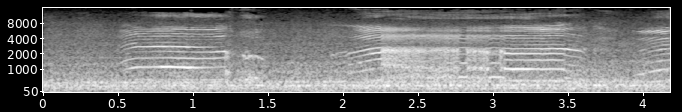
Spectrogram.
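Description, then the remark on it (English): A toddler cries in two long, wavering wails, fairly loud, over a steady low rumble of a moving subway car. “Watching someone cry in public can be uncomfortable, but it's the perfect invitation to share your own pain.”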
